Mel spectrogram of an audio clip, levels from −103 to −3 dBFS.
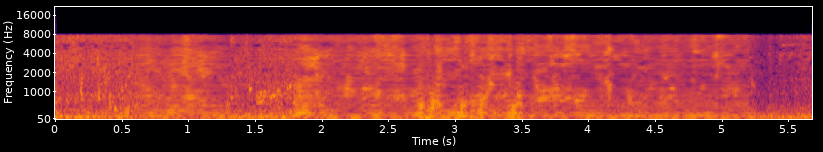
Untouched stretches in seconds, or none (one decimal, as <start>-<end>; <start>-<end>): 0.0-0.6; 1.3-1.8; 5.2-5.7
